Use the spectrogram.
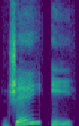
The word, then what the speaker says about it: je: It's spelled j e and pronounced je.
